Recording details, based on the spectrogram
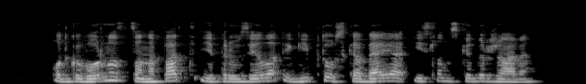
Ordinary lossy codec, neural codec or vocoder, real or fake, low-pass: none; none; real; 7.2 kHz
